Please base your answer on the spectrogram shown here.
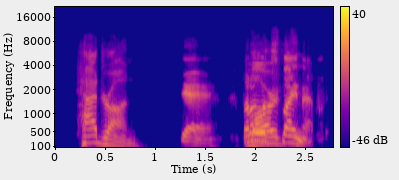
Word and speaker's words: hadron: hadron collider yep how do you say it hadron hadron yeah but i'll explain that yeah alex what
